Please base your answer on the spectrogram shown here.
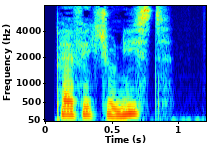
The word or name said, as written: perfektionist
